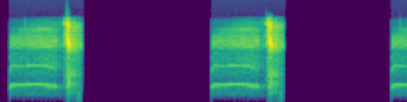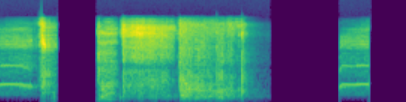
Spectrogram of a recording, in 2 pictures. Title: Sneezing baby hippo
